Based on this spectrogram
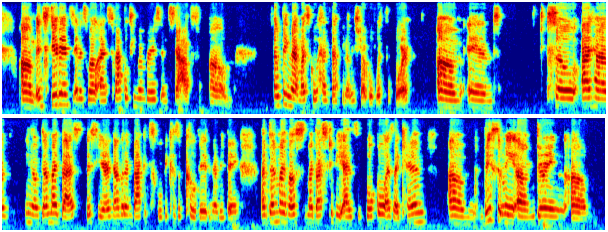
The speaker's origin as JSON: {"language": "English", "country": "United States", "also_born_or_lived": "Baltimore, Maryland", "said": "I am American"}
